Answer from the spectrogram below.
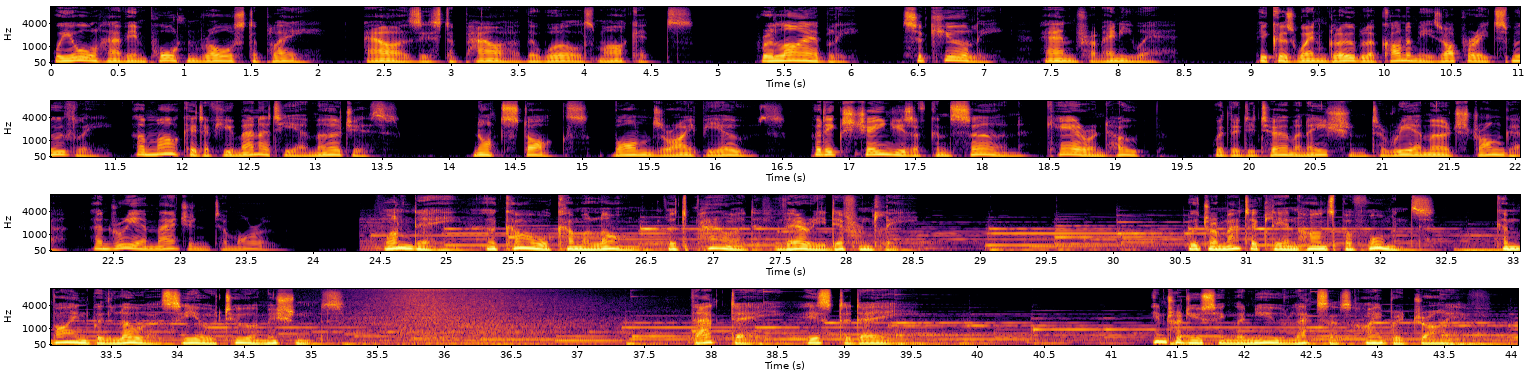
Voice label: Authority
